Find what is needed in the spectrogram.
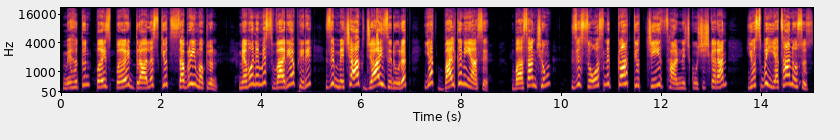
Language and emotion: Kashmiri, angry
